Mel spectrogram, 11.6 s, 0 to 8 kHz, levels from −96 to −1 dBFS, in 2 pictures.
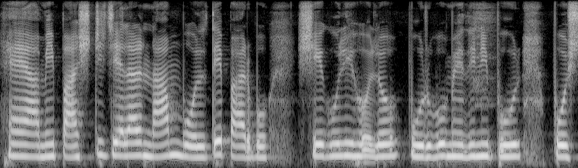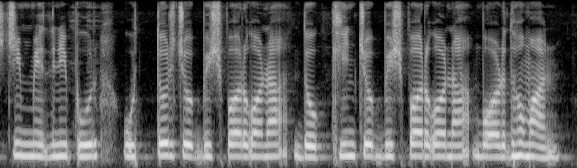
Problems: background sounds at intervals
